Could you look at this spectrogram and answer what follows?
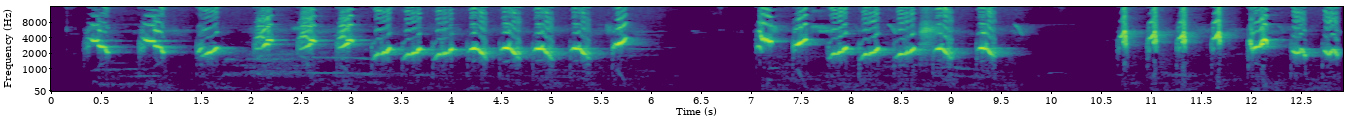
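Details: Sumatran leafbird song played to entice leafbirds that have gone quiet to sing: long rapid runs of bright whistled notes, some slurred downward, others sharp and high, broken by two short pauses.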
